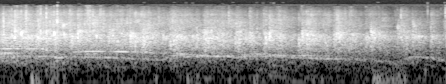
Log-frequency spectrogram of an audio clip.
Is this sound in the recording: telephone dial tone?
no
